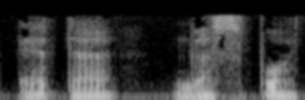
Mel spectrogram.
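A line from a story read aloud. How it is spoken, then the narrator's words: Sudden whisper. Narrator (Russian): Иоанн, пытаясь разглядеть стоящего, вдруг шепнул Симону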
